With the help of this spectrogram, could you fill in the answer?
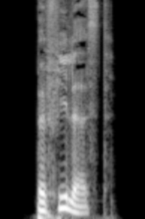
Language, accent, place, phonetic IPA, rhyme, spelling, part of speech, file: German, Germany, Berlin, [bəˈfiːləst], -iːləst, befielest, verb, De-befielest.ogg
- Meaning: second-person singular subjunctive I of befallen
